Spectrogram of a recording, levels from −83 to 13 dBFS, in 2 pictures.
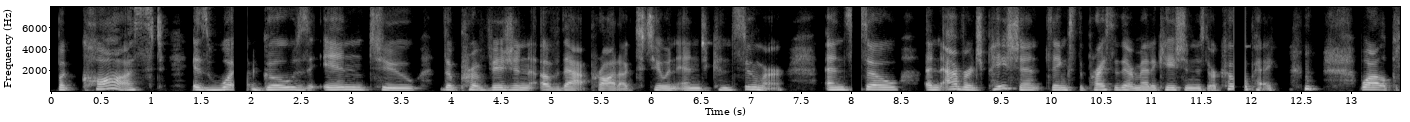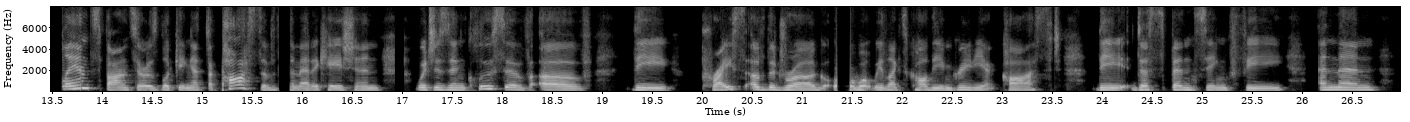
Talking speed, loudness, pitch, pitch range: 140 wpm, -19 LUFS, 180 Hz, 165-195 Hz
